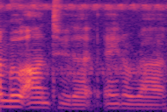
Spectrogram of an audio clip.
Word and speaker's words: Arowra: So a the r a r o w a it's pronounced as adora and um it's a continent with five country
